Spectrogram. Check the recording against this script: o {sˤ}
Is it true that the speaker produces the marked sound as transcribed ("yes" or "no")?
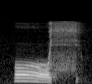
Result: no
